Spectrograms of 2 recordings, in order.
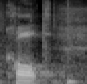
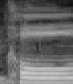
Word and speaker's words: Colt: And if I did, I'm really apologetic because my name gets butchered a lot, from Colt to Cole or Cold or Colton or Coltito or, or yeah, it's crazy.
